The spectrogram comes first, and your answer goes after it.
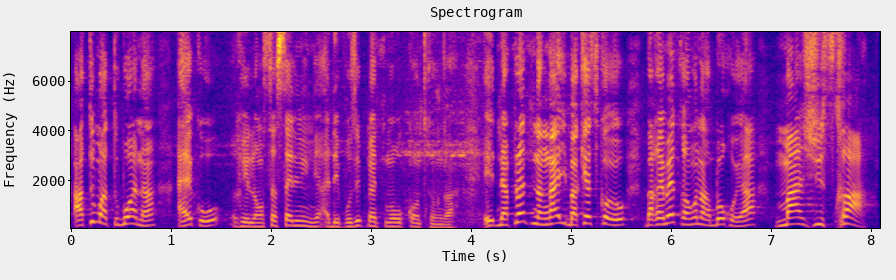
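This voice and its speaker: A woman journalist with a Congolese French accent, giving an emphatic, halting interview and switching between French and Lingala. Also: medium pitch, animated. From DR Congo, Kongo Central. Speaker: journalist guest.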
